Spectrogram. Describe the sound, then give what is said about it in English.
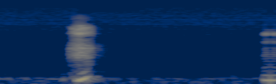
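A voice imitates a fart-like puff of air escaping from the crack between gates: one short, breathy burst in the middle, then quiet until another sound begins right at the end. “Oh, you might say a fart. The gates tooted a little bit.”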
